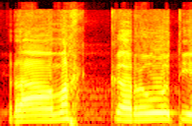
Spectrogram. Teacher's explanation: विसर्ग बोलते समय जीभ के जड़ पर हवा का प्रेशर पड़ता है। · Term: जीहवा मूली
